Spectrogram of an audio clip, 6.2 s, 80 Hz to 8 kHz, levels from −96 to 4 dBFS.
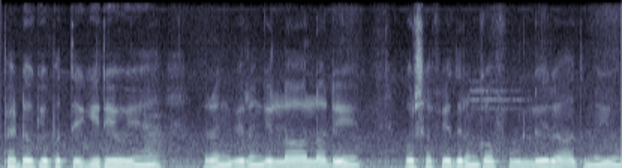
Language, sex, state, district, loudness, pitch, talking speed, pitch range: Hindi, female, Haryana, Jhajjar, -15 LUFS, 150 Hz, 175 wpm, 145-155 Hz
